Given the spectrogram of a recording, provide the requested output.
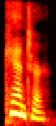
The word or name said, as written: canter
